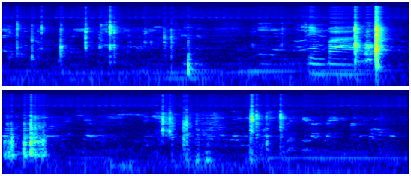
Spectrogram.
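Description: Scattered plastic clicks and knocks from handling a motorcycle speedometer cluster and pulling its clear lens cover off. The loudest click comes about halfway, and a voice sounds briefly around the middle.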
